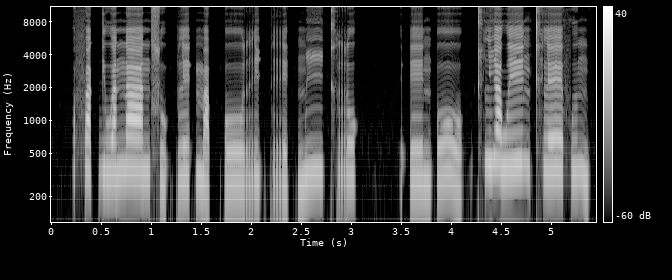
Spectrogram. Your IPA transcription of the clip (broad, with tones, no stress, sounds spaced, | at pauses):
f a˥˩ k̚ j u˦˥ a̯ n aː˧ n s u˨˩ ʔ p l e˦˥ ʔ m a˨˩ p̚ ʔ oː˧ r i˦˥ ʔ p r e˨˩ k̚ m iː˥˩ kʰ r o˥˩ k̚ | ʔ eː˧ ŋ ʔ oː˥˩ | kʰ l i˥˩ a̯ w eː˥˩ ŋ kʰ l ɛː˥˩ f ɯ˥˩ ŋ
